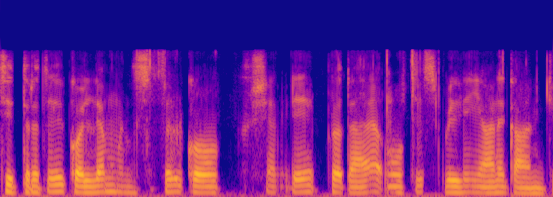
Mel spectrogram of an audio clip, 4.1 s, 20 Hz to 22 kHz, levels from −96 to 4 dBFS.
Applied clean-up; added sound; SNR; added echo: neural diffusion model UNIVERSE++.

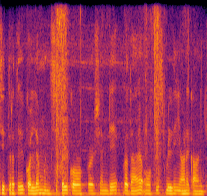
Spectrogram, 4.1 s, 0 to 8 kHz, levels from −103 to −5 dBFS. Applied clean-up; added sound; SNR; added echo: none; Tearing; 13 dB; none.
